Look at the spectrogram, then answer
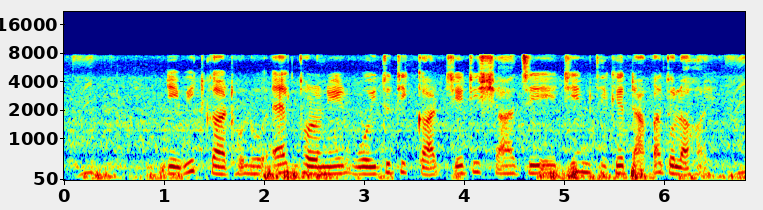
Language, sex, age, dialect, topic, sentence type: Bengali, female, 25-30, Standard Colloquial, banking, statement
